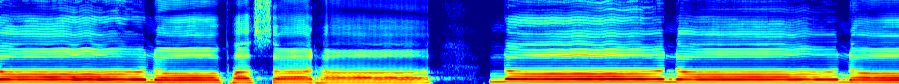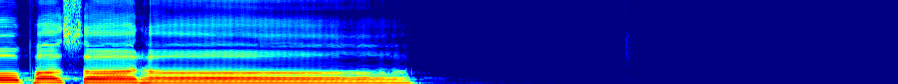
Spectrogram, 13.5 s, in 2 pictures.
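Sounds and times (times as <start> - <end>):
soprano singing: 0.0 - 9.9.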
